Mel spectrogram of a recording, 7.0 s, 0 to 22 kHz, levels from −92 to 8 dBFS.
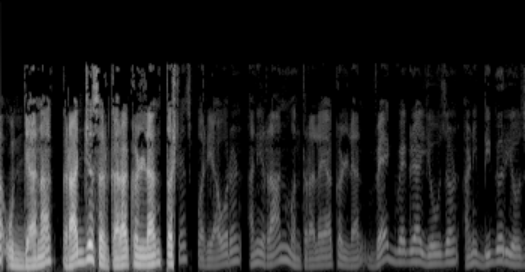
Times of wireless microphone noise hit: none

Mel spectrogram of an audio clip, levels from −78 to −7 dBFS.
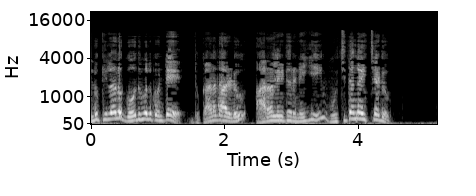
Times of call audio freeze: none

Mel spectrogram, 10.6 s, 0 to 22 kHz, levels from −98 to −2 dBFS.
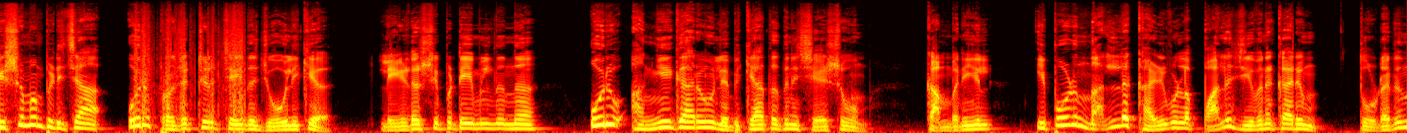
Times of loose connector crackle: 1.00-1.84

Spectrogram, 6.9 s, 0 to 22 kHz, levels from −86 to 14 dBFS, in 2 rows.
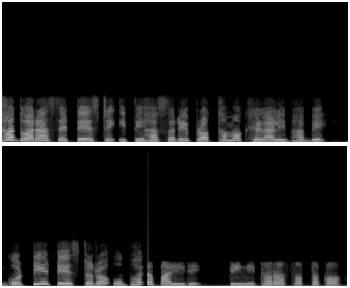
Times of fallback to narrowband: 4.91-6.91

